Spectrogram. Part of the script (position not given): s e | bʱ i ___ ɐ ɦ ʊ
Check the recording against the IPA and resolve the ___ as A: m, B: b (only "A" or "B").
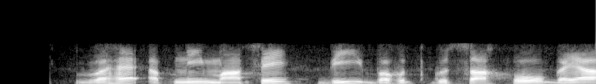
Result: B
